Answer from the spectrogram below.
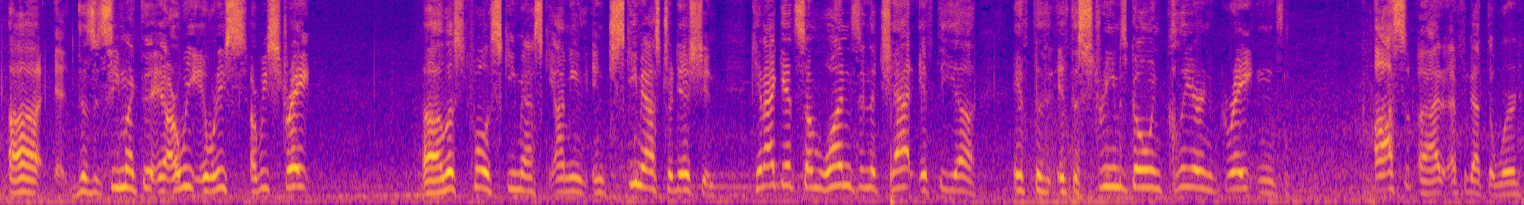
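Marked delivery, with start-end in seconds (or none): none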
